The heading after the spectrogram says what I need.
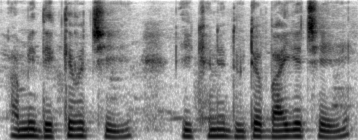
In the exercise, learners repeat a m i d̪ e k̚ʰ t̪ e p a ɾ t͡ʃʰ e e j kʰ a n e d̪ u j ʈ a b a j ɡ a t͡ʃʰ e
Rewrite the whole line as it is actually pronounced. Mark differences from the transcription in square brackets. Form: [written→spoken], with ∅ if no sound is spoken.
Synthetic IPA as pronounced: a m i d̪ e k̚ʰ t̪ e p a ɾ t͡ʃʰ [e→i] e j kʰ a n e d̪ u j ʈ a b a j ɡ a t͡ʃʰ e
